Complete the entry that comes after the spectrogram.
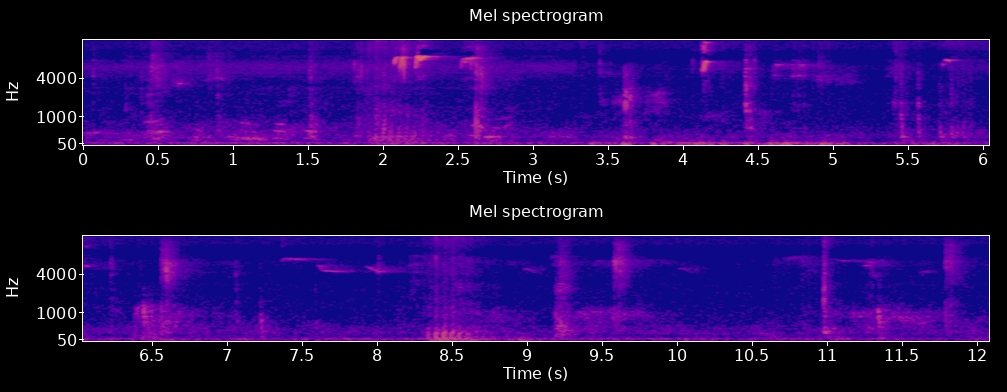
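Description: Small songbirds, Eurasian nuthatches and tits, at a wooden feeder: a scatter of faint irregular taps and scrabbles as they peck seeds and hop about the tray, with a few short high chirps and a soft thump about eight seconds in.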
